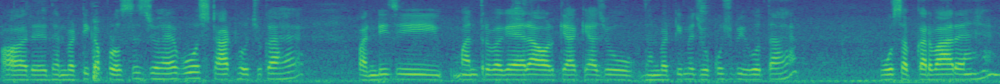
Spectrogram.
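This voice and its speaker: A woman talks fairly slowly at a fairly low pitch. Her intonation is monotone and flat. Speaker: family vlogger. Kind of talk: vlog narration.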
